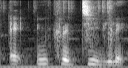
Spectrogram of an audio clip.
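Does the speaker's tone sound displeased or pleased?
displeased. The tone sounds displeased and dismayed. Something is bad. "c'est pas du tout bon"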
